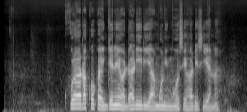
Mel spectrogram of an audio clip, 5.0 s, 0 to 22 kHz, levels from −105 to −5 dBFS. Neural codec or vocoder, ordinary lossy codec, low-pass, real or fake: vocoder, 44.1 kHz, 128 mel bands, Pupu-Vocoder; none; none; fake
